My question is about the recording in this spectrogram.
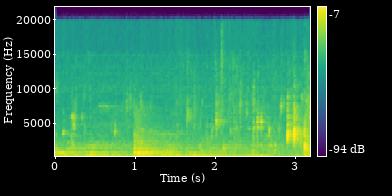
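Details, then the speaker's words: Engine-swapped supercharged Mercedes 190E filling cooling system with water: irregular splashing and dripping onto the floor; coolant pouring out of a water pipe. "that definitely sounds like it's pissing out over the floor where the [ __ ] is that coming from there's a water pipe here which is definitely where all that was coming from"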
